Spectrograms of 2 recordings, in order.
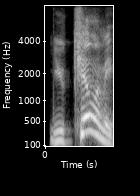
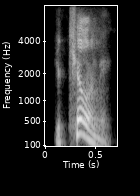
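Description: First: Louder, fed-up repeat; exasperated call to Taylor Rapp; exasperated louder cry. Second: Said in the usual way. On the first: Real, not acted. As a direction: let the frustration burst out on the repeat.

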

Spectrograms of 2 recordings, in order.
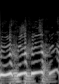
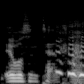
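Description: First: High laughing repeat. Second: Said in the usual way. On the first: Real, not acted. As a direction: laugh through the words. Repeats line, second time laughing.

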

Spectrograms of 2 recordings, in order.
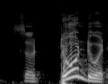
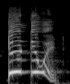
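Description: First: Said in the usual way. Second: Very high, loud mock warning; shrieked prohibition. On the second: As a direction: yell it shrilly as a threatening God. God's escalated prohibition, acted out.

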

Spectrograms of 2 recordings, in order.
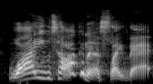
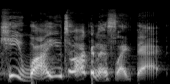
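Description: First: Said in the usual way. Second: Much higher, incredulous "talking" stretched out; mock disbelief. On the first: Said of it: "Y'all are gonna be like". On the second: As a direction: sound like a viewer who can't believe it. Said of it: "you're gonna be like".

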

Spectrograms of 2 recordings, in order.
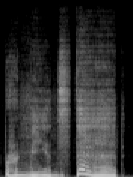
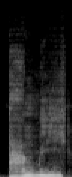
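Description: First: Much higher, louder, slow pleading; desperate plea. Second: Much higher, louder desperate hiss; hissed plea. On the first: Lacey begging the orderly to burn her instead, slow and desperate. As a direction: drag out the begging. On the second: Lacey begging the orderly to burn her, hissing. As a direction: beg through clenched teeth. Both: A narrator's reading. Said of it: "she hissed".

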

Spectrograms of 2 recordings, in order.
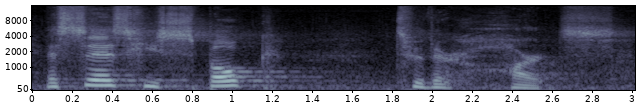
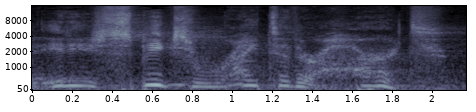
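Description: First: "spoke to their hearts" slowed, the last words dropping soft; slow, tender emphasis on "to their hearts"; stress on to their hearts. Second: "and, and he speaks right to their heart" in a slow, awed whisper; hushed, moved whisper. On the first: Shown as a demonstration. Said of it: "It doesn't say he spoke kindly". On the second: Real, not acted. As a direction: breathe it out, almost secret. Moved, describing Joseph's tenderness.

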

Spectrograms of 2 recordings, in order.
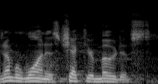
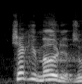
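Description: First: Said in the usual way. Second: Louder, higher, driving the point home; emphatic repeat. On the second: Shown as a demonstration. Pastor to congregation, repeating the point with loud emphasis. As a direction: hammer the phrase a second time.

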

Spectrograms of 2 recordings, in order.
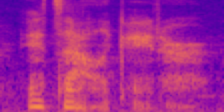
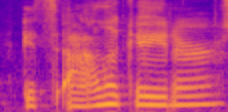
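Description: First: Voiceless, hushed reveal; whisper. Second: Said in the usual way. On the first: Shown as a demonstration. Host repeating the dish name, whispering. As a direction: breathe it like a secret. Same line whispered after.

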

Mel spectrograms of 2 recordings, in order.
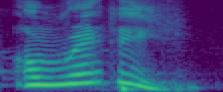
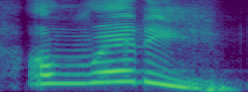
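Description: First: Raised, open and inviting; God welcoming the returning son, eager; eager welcome. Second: Higher, laughing as you repeat it; God delighted at the son's return, laughing; laughing welcome. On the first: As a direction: announce you're ready to welcome him. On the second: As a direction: laugh with joy while saying it. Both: Acted. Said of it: "and God's like".

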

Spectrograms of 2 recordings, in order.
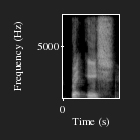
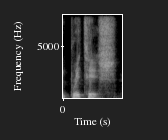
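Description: First: "British" with a glottal stop for the T; dropped-T British. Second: "British" with the T sounded; fully pronounced British. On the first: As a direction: say "British" as "Bri'ish". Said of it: "you've changed a complete word". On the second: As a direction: articulate the middle T in "British". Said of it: "rather, rather than British". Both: Shown as a demonstration.

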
